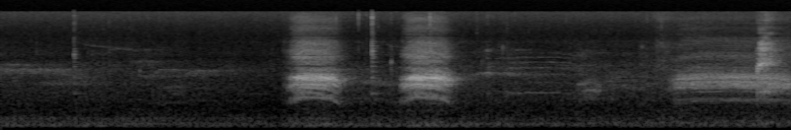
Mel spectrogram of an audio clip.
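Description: A bird calling loudly twice, about a second apart, starting about two seconds in, then a longer, quieter call near the end.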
